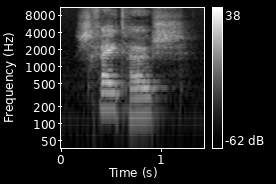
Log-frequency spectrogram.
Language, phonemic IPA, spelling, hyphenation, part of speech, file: Dutch, /ˈsxɛi̯t.ɦœy̯s/, schijthuis, schijt‧huis, noun, Nl-schijthuis.ogg
- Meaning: 1. shithouse, outhouse 2. term of abuse for a coward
